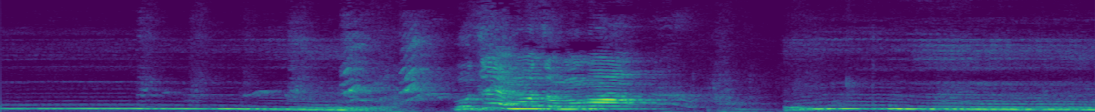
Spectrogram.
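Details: Luoluo, a pet Alaskan Malamute, reacting indoors as its owner pretends to stew a puppy: a long, drawn-out, falling howl, then a higher wavering yowl and a second sliding moan, rich in overtones, in a small room.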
